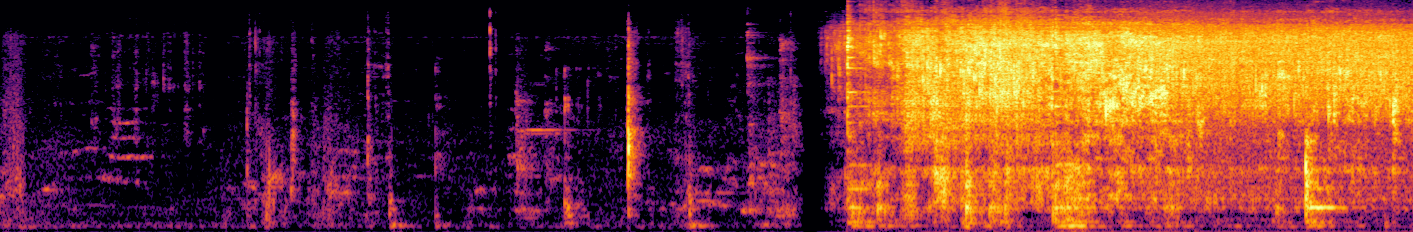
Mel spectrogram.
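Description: Slices of eggplant sizzling loudly in hot oil in a wok, the sizzle starting abruptly about eight seconds in and holding steady. Before that there are only a few faint clicks and handling sounds.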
